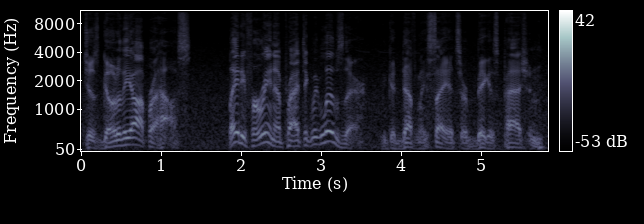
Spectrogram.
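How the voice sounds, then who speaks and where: A man's voice: on the low side, big pitch swings, fast talker, sharp tone, a little hiss or hum, exaggerated voice. An actor playing a friendly, courteous, chatty townsman in scripted video game dialogue. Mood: helpful, amused. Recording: music behind.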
